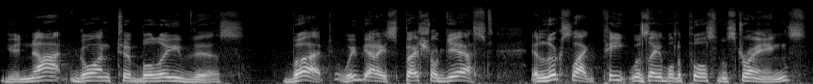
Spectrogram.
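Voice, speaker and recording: A man's voice: fairly high pitch, animated, takes it slowly, darkish tone. A man hosting a live hobby show, upbeat and joking in casual chat. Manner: enthusiastic, joking. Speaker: show host.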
